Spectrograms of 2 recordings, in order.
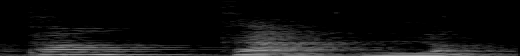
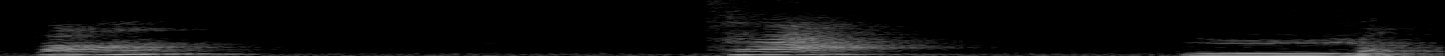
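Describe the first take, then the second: First: «pantalon» stretched slowly as one joined word; blended slowly. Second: «Pan», «ta», «long» said as three separate loud syllables. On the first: Teacher to pupil, blending the syllables into «pantalon». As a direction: glue «pantalon» back together slowly. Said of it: "je colle le morceau plus rapidement". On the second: Teacher to pupil, sounding out «Pan», «ta», «long» in chunks. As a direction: chop «pantalon» into «Pan», «ta», «long». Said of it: "découpé plusieurs fois comme ça". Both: Shown as a demonstration.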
